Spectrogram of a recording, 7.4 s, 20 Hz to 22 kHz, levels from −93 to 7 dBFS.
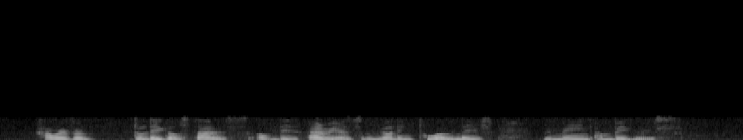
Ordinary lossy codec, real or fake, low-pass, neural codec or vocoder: AAC, 32 kbps; real; 3.6 kHz; none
